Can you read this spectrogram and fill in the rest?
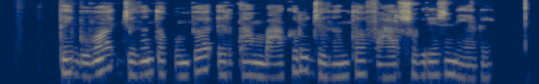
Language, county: Lithuanian, Kaunas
